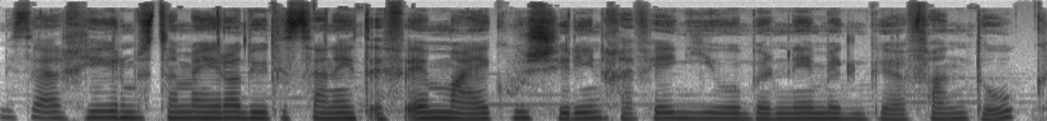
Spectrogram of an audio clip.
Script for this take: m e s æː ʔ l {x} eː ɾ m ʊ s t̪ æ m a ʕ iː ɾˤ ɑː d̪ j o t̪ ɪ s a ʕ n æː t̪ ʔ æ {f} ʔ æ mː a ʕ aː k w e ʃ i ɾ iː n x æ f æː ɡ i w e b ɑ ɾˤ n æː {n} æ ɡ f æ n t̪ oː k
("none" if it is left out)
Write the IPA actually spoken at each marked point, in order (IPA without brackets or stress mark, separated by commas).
x, f, m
